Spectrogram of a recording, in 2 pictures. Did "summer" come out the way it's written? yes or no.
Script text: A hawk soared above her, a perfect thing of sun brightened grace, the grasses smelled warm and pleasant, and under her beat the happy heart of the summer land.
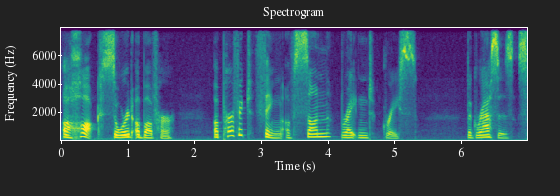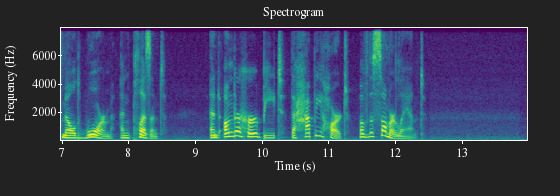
yes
